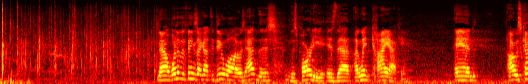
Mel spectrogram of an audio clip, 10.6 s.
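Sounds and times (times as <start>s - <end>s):
round of applause: 0.0s - 3.7s
speech: 3.1s - 8.2s, 9.1s - 10.5s.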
